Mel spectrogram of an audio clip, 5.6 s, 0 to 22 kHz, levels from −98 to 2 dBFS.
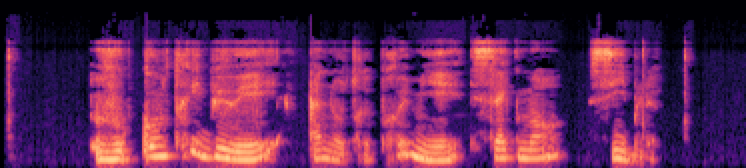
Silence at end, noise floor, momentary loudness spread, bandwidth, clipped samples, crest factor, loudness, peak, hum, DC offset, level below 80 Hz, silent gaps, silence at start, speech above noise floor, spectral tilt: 0.45 s; -68 dBFS; 16 LU; 9.6 kHz; under 0.1%; 16 dB; -15 LUFS; 0 dBFS; none; under 0.1%; -54 dBFS; none; 0.05 s; 52 dB; -3.5 dB/octave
